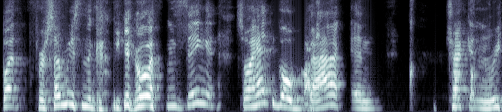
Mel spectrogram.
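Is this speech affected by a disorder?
No.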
